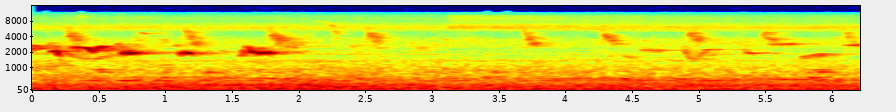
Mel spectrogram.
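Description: Faint bird chirps and short whistles, repeating about twice a second over a low steady hiss.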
